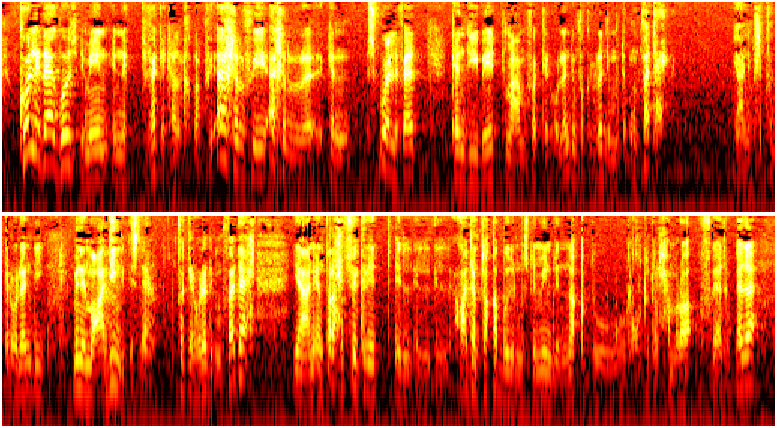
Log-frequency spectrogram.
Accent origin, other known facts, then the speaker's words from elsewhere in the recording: Egypt; الإخوان حاجة كبيرة قوي كانت في مصر، الشعبة في حافة مغرب بالك ليها قريتي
